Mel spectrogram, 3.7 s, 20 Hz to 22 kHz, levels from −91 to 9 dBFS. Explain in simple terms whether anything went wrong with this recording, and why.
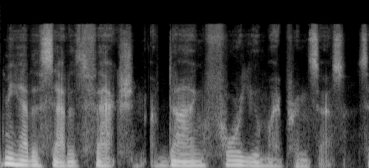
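Two brief rough patches, at 0.79–0.81 s and 2.35–2.37 s, are each a lost packet rebuilt from error correction: a backup copy filled the 20 ms, so there's no silent gap, just momentarily coarser, noisier speech.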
